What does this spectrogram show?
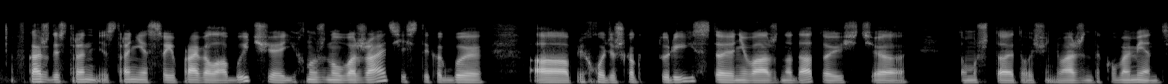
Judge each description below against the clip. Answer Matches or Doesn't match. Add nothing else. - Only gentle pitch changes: Matches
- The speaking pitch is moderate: Doesn't match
